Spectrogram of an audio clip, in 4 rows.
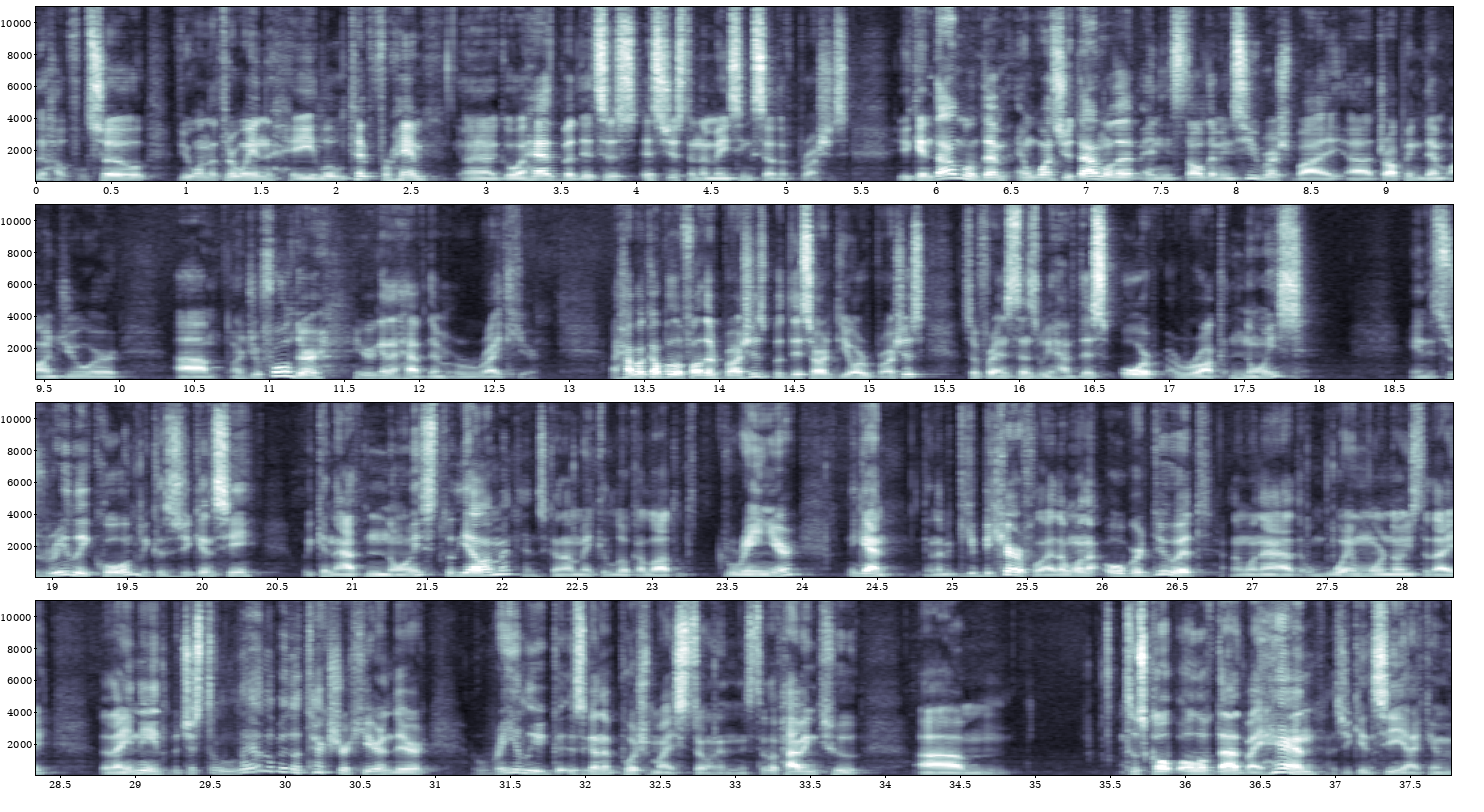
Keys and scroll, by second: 19.4 ctrl+z.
